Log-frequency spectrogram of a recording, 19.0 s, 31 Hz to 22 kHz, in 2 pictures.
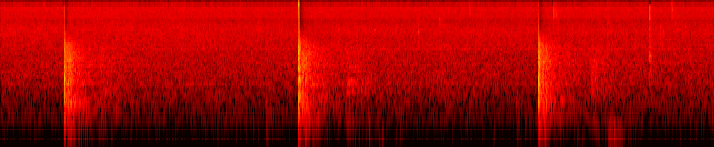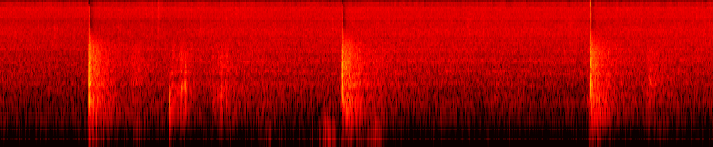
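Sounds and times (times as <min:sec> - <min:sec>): distant fireworks bangs: 0:00.8 - 0:01.7, 0:04.0 - 0:05.0, 0:07.2 - 0:08.4, 0:10.7 - 0:14.9, 0:17.3 - 0:18.9
small fireworks pops: 0:00.8 - 0:01.9, 0:03.5 - 0:06.4, 0:07.0 - 0:09.3, 0:10.6 - 0:14.9, 0:17.3 - 0:19.0.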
